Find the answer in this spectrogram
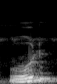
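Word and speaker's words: would: उसके बाद वुड लिखिएगा डब्ल्यू ओ यू एल डी वुड इसमें एल साइलेंट होता है।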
